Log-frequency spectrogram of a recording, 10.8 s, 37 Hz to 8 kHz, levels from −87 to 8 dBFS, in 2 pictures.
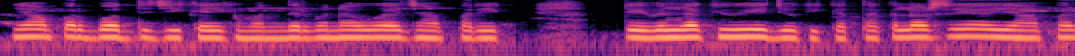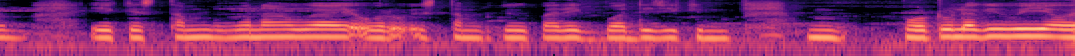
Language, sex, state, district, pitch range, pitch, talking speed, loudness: Hindi, female, Bihar, Vaishali, 215-235 Hz, 225 Hz, 250 wpm, -16 LUFS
